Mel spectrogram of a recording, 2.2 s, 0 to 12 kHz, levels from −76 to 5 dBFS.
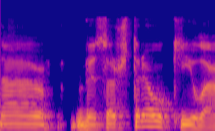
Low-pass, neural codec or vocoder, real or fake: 7.2 kHz; none; real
